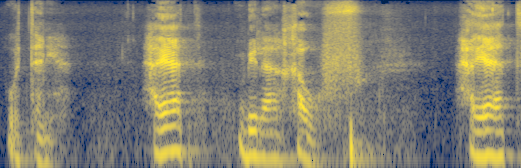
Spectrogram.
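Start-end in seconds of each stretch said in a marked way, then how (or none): 0.1-0.7 barely voiced whisper. Real, not acted. Preacher savouring the second verse, whispering. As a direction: hush the word down.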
